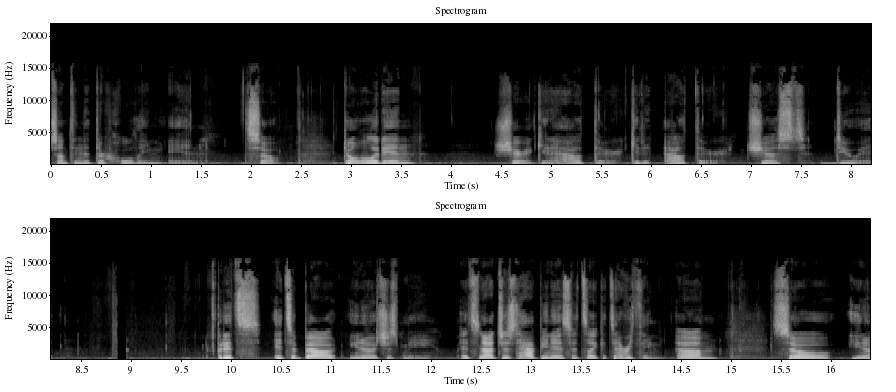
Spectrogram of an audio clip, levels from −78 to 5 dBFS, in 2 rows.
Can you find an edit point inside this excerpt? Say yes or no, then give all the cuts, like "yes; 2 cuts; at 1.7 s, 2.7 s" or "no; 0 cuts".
yes; 1 cut; at 9.8 s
